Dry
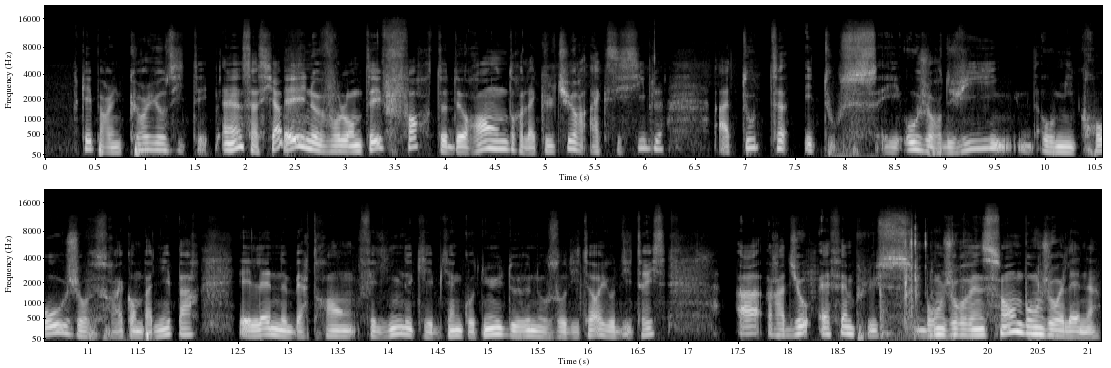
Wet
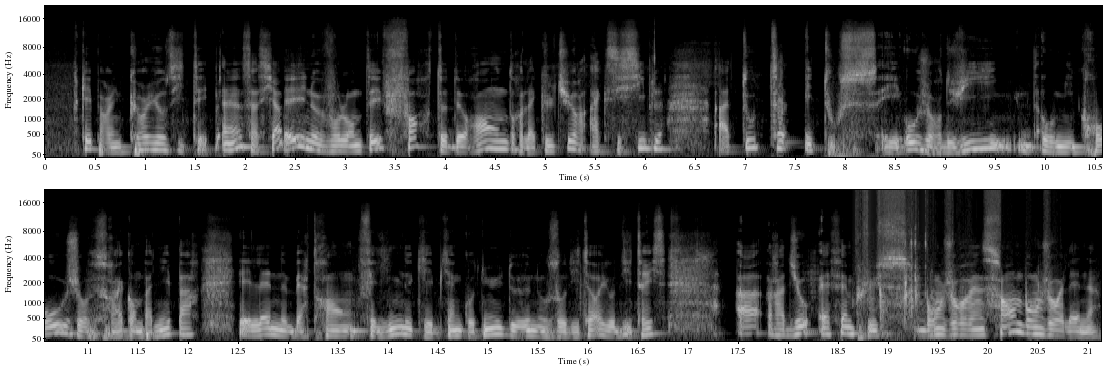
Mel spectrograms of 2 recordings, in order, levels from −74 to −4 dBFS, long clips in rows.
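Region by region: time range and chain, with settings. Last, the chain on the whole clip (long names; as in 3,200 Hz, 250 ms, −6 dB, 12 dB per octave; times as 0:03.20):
0:07.15–0:07.63: mains-hum notches 50/100/150/200/250/300/350/400 Hz + comb filter 4.3 ms, depth 75% + highs frequency-modulated by the lows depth 0.36 ms
0:18.64–0:20.75: spike at every zero crossing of −23.5 dBFS + parametric band 1,100 Hz +14 dB 1.5 octaves
whole clip: mains-hum notches 50/100/150/200 Hz; downward compressor 5 to 1, threshold −31 dBFS; level +5.5 dB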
